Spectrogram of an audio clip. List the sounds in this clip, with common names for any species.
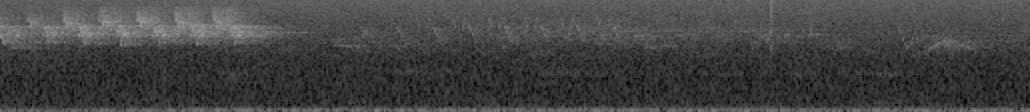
Ovenbird, Red-eyed Vireo, Great Crested Flycatcher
